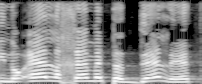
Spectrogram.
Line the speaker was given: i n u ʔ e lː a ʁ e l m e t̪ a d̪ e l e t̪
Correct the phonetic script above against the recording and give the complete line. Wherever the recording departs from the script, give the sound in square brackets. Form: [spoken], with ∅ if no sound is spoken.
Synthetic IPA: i n [o] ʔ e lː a [χ] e [∅] m e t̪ a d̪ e l e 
